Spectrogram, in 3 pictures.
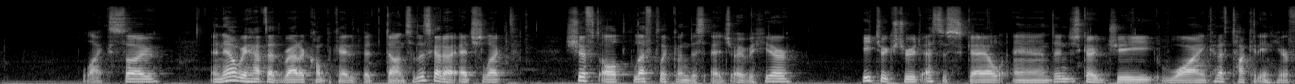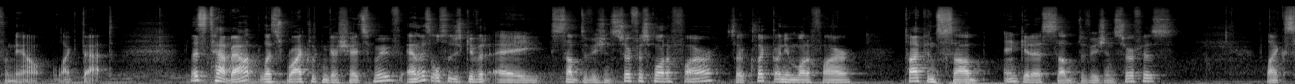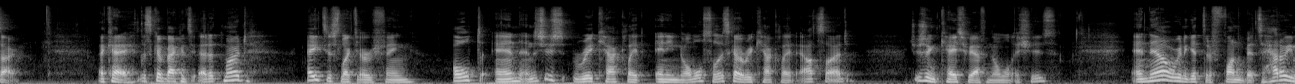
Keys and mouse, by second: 1.4-3.1 middle drag, 4.2 click, 4.7 alt+a, 5.9 alt+shift+click, 6.7 middle click, 8.4 s, 8.4 e, 8.7 s, 10.4 click, 10.7 middle click, 11.0 g, 11.2 y, 12.4 click, 12.9-13.9 middle drag, 14.7 Tab, 15.4-15.9 right drag, 20.3-23.9 drag, 24.7-26.4 middle drag, 27.0 Tab, 27.2 middle click, 28.6 a, 30.4 alt+n, 33.8-35.8 middle drag, 37.0 middle click.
